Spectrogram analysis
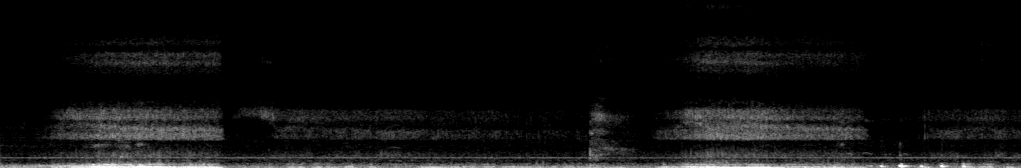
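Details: Sleeping dog (female) snoring like a human, sleeping with eyes open: low rumbling snores on two breaths with quiet gaps, then soft snuffles; steady background hum.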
